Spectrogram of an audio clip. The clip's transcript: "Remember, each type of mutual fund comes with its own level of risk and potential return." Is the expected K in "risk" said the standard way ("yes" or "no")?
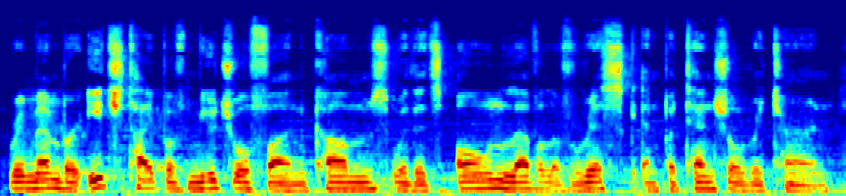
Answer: yes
